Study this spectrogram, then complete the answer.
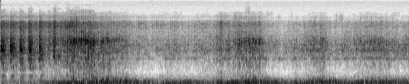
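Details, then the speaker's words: IDI diesel truck, cold start in snow, with a good battery but bad glow plugs; the fuel pickup has a suspected crack that sucks air below a quarter tank. Short laboured cranking, then it catches and clatters roughly as it revs: hard cold start. "this thing is pretty hard to start in the cold it needs glow plugs but it does have good battery"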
